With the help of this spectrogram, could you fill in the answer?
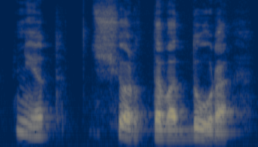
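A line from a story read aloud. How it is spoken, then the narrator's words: Furious groan. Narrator (Russian): яростно простонал Джейсон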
